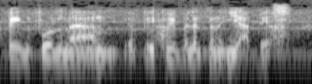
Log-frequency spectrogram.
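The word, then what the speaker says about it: Jabez: of yabes ' ba si yabes J J yun kaya lang yabes ang bigkas o Pero alam mo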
